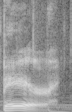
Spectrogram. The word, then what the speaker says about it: Bexar: new release, is the Bexar. I believe that's how you pronounce it. It's based on a city in Texas. It's a confusing pronunciation.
